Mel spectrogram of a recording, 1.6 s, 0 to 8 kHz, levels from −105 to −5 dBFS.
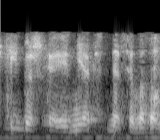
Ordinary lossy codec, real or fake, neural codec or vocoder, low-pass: AAC, 16 kbps; fake; vocoder, 44.1 kHz, 128 mel bands every 512 samples, BigVGAN v2; 7.2 kHz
